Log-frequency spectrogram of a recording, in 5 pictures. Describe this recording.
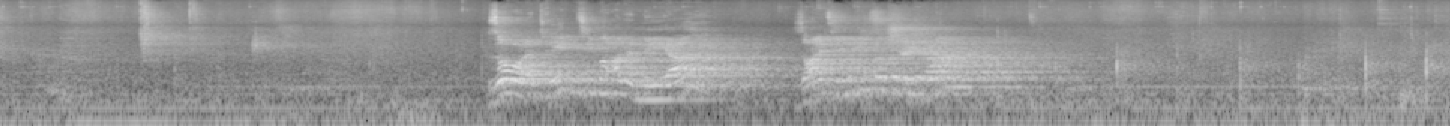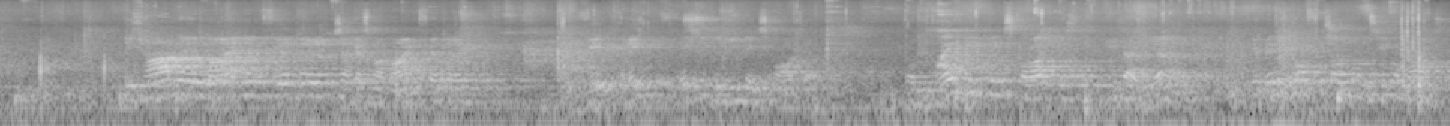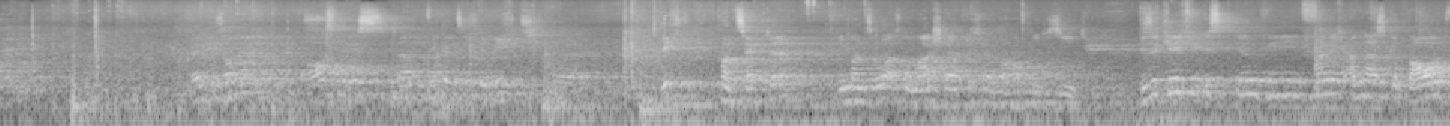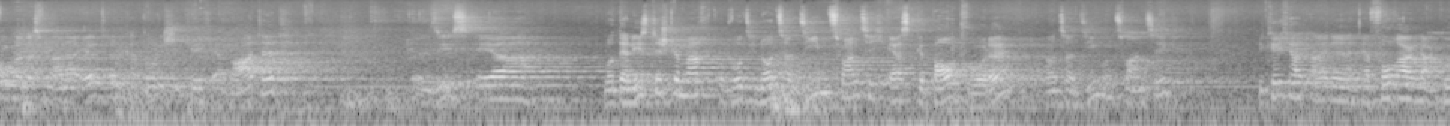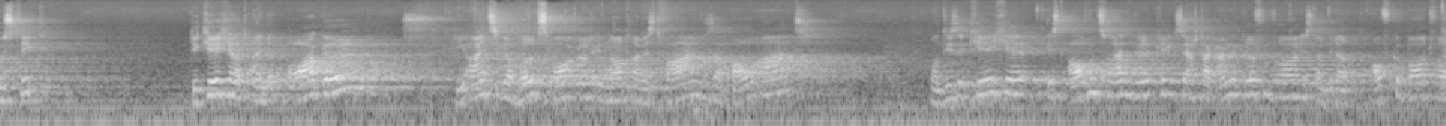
At the end of a guide tour to special places around the “Marienhospital”, Werner Reumke leads us to one of his favorite places in the Martin-Luther-Viertel, the chapel of the Hospital… he often comes here early in the morning, he says, musing over the fantastic colored light reflexes through the windows… Am Ende einer Führung zu besonderen Orten um das Marienhospital führt uns Werner Reumke an einen seiner Lieblingsorte im Martin-Luther-Viertel, die Kapelle des Krankenhauses…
